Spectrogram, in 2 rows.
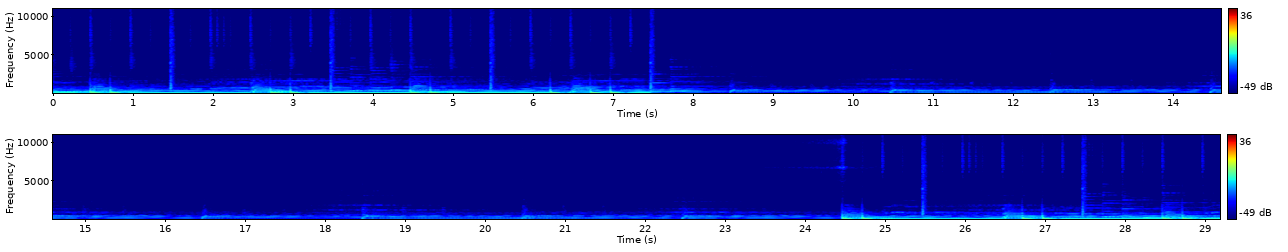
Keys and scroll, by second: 2.6 Left, 8.0 alt+z, 9.1 alt+x, 10.2 alt+z, 13.5 alt+x, 15.1 alt+z, 16.0 alt+x, 21.8 space.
